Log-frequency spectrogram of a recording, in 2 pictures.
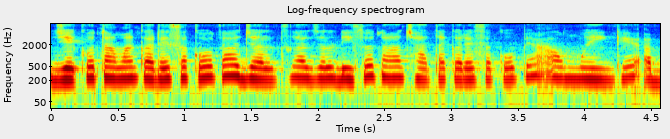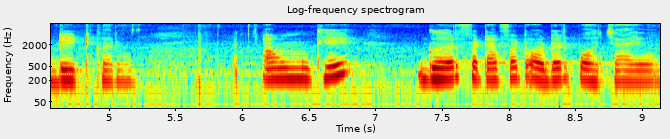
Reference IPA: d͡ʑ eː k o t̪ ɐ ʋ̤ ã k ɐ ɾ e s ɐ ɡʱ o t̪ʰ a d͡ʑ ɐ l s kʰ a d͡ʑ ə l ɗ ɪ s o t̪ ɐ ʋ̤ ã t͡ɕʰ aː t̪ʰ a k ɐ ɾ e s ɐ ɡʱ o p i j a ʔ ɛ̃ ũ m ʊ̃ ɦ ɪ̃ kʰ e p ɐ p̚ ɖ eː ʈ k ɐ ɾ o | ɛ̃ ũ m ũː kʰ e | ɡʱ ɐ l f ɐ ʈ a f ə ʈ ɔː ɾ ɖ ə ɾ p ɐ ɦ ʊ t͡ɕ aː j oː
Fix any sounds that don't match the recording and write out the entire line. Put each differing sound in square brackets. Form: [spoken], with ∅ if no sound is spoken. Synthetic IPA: d͡ʑ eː k o t̪ ɐ ʋ̤ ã k ɐ ɾ e s ɐ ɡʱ o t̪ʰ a d͡ʑ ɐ l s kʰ a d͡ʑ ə l ɗ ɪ s o t̪ ɐ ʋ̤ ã t͡ɕʰ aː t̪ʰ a k ɐ ɾ e s ɐ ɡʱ o p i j a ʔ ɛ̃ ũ m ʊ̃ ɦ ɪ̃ kʰ e [ʔ] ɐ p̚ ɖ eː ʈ k ɐ ɾ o | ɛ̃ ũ m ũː kʰ e | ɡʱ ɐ [ɾ] f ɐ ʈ a f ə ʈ ɔː ɾ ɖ ə ɾ p ɐ ɦ ʊ t͡ɕ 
